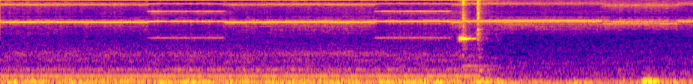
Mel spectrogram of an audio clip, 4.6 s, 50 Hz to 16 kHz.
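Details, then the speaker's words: Vokera gas boiler start-up self-test: low hum with faint electronic tones, then a click and hum cuts out, locking out with A01 ignition fault (possible no gas, ignition generator or flame rectification). "So whilst it was doing its self-test, when you initially turn it on, it goes through its own initial sequence and it's detected A01 fault. Now A01 fault on one of these is an ignition fault."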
